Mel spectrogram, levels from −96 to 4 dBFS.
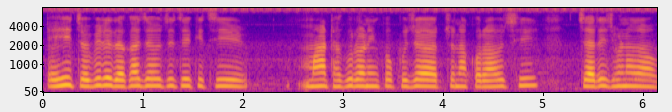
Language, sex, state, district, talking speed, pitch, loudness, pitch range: Odia, female, Odisha, Malkangiri, 125 wpm, 230 Hz, -17 LUFS, 220-240 Hz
